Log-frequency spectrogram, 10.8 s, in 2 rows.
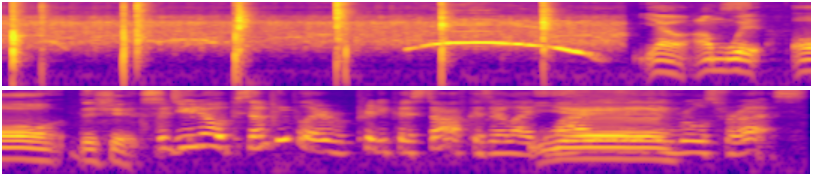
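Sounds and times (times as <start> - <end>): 
slow handclaps: 0.0 - 4.0
rising-and-falling whoop or whistle: 2.7 - 4.2
speech: 4.4 - 10.7.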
